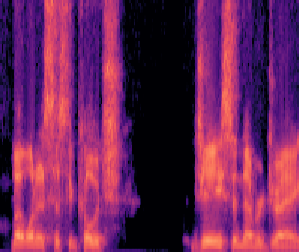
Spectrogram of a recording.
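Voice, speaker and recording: Using an unremarkable speaking voice, a man of medium pitch talks fairly quickly. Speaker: podcast co-host. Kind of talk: casual podcast chat.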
